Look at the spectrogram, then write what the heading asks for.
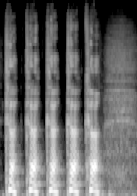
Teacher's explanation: When you do a K sound, the tip of your tongue gets anchored behind your bottom teeth and the center of your tongue's moving. K. All the spit comes from underneath of your tongue.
